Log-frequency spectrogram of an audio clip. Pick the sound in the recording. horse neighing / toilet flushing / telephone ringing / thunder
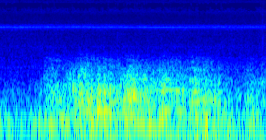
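thunder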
